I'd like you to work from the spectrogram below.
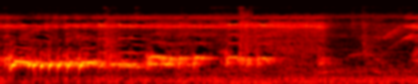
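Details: Silver zebra dove singing with a melodious voice: a quick stuttered run of low pulsed notes, then two longer level cooing phrases slightly higher. A steady high whine runs behind throughout.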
